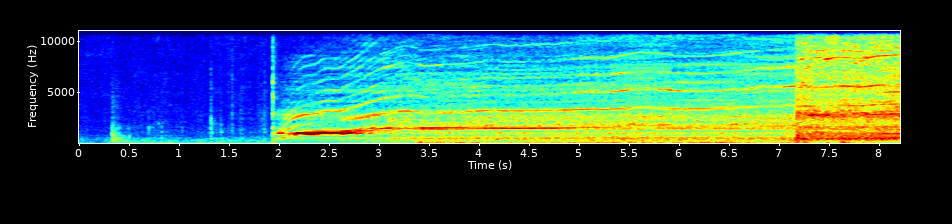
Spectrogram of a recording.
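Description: Electric hand mixer switched on about two seconds in, its motor whine rising as the beaters spin up and then running steadily, as it beats cream cheese, eggs and powdered sugar in a plastic bowl. It gets louder near the end.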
